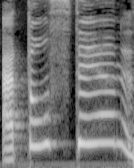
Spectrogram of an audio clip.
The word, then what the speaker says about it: Æthelstan: Like, I guess the official first king of England was Æthelstan? Is that how you pronounce it? – Mm-hmm. Yeah, that's how I've always pronounced it.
